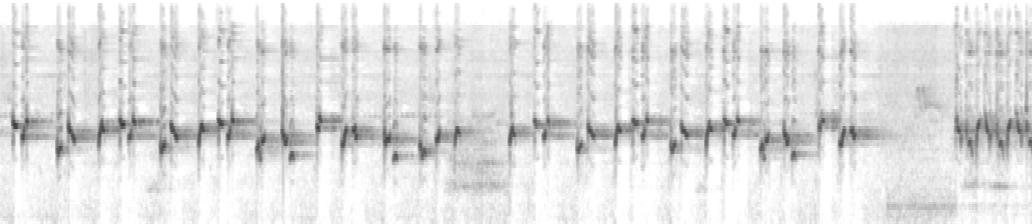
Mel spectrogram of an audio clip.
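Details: Yellow-vented bulbul, in a long rolling song used as a trapping lure to make other bulbuls reply. A sustained, loud run of chattering, warbled notes carries on with brief breaks and varied up-and-down phrases.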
